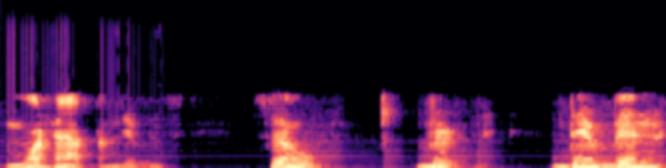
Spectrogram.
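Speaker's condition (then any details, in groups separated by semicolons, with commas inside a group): Multiple sclerosis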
